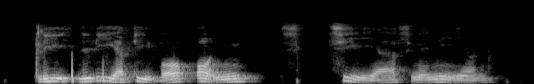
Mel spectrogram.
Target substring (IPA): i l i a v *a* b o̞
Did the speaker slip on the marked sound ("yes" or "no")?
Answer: yes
